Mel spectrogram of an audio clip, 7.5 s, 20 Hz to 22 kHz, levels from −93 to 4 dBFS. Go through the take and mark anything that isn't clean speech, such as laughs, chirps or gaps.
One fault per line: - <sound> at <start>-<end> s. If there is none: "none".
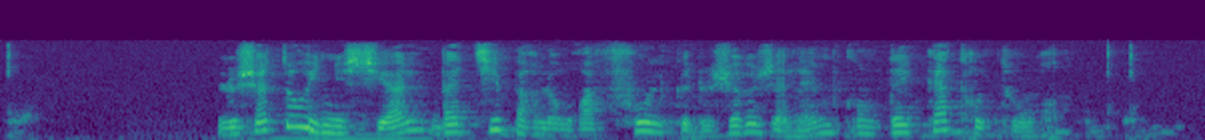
none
